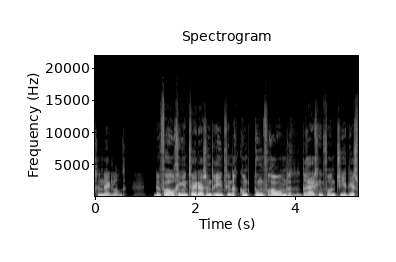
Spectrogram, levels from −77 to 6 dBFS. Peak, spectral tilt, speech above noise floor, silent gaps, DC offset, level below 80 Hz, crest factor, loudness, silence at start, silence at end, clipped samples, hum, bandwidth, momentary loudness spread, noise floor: -4 dBFS; -7.5 dB/octave; 41 dB; none; under 0.1%; -44 dBFS; 12 dB; -15 LUFS; 0.05 s; 0 s; under 0.1%; none; 13.5 kHz; 9 LU; -55 dBFS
